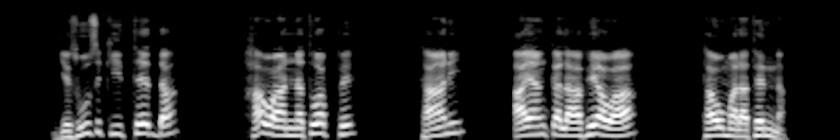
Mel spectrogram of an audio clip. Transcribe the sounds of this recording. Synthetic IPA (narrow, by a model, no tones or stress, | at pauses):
jɛs̬uːs̬ɪkiːt̪ːe̞ːd̪ːɐ | hɐwaːnːɐt̪ʊwaːpːɛ | t̪aːnɪ | ɐjɐŋkːɐlaːfɪjaːwaː | t̪ɐwmɐlɐt̪ɛnːɐ̰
